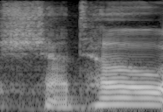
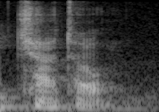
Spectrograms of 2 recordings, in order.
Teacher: Malagasy speakers trying to speak French are going to realize the fricatives in French as affricates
